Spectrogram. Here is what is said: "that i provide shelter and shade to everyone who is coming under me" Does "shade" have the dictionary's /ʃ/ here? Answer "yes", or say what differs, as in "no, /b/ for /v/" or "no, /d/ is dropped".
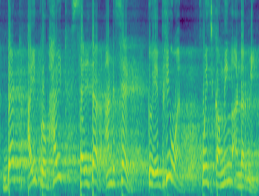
no, /s/ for /ʃ/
